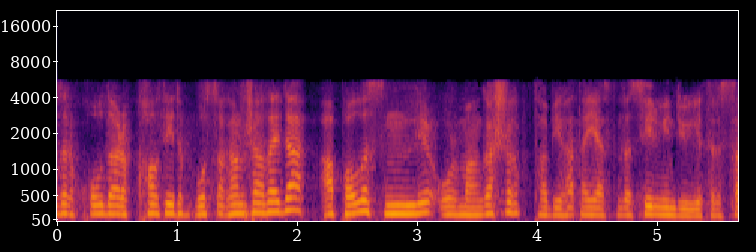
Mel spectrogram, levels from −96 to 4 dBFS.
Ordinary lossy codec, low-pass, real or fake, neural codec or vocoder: AAC, 24 kbps; 5.4 kHz; fake; codec, 24 kHz, 0.5 kbps, DualCodec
